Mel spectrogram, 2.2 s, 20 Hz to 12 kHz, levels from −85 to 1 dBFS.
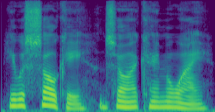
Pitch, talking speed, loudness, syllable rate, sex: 120 Hz, 225 wpm, -16 LUFS, 5.2 syllables/s, male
